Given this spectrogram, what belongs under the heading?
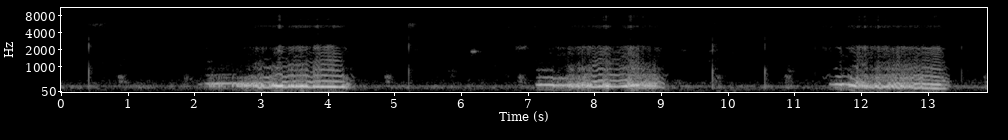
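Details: Cat gently snoring while asleep in a quiet room: three soft, fluttering snores about five seconds apart, roughly twelve breaths a minute.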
